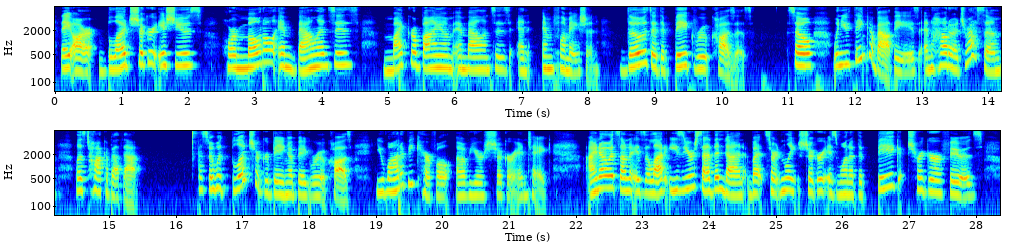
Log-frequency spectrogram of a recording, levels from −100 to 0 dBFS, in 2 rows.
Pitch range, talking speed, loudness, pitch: 205-265 Hz, 145 wpm, -34 LUFS, 235 Hz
